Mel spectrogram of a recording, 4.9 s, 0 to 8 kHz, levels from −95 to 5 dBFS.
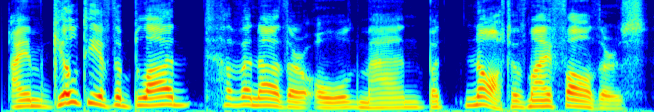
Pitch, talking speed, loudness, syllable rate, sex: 160 Hz, 185 wpm, -20 LUFS, 4.3 syllables/s, male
